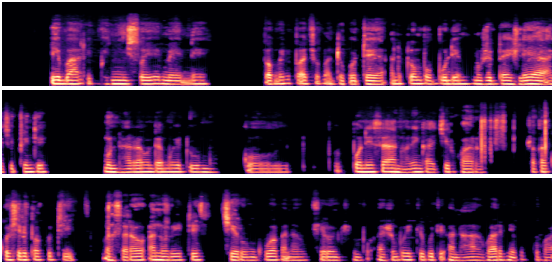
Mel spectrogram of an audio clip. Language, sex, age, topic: Ndau, male, 18-24, health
